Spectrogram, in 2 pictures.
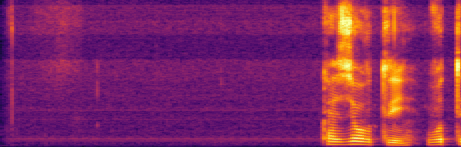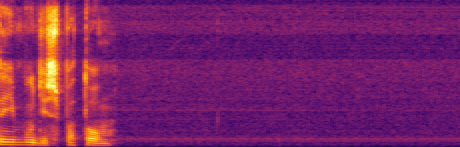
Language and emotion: Russian, angry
